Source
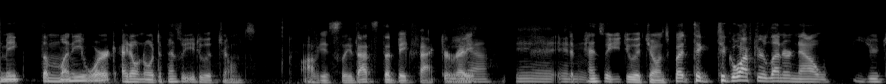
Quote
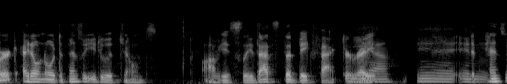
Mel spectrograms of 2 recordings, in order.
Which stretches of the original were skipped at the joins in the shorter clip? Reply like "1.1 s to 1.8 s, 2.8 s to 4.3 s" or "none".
none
